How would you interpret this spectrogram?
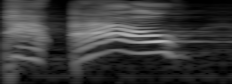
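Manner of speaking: a quick playful pop and yelp of pain; hammed-up ouch; mock ow. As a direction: mimic a smack and a yelp. Acting out physical discipline.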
